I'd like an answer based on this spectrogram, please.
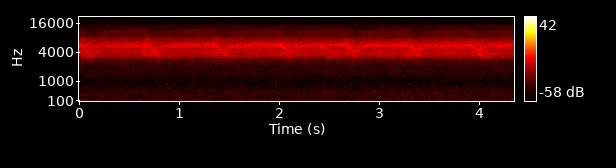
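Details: Cicadas singing all around a camping spot deep in the woods on a southern summer evening; an unbroken high-pitched electric hiss, even in loudness, with gentle wavering pulses.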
